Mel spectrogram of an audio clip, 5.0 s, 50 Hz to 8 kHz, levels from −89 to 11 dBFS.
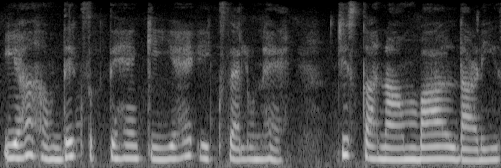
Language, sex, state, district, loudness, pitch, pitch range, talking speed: Hindi, male, Himachal Pradesh, Shimla, -17 LUFS, 215 Hz, 205-235 Hz, 165 wpm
